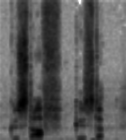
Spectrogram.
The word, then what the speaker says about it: Gustav: Gustav? How do I pronounce it? I say Gustav. G-U-S-T-A-V. Like it's spelled.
